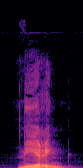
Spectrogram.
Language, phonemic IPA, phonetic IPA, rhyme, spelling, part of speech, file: Dutch, /ˈneː.rɪŋ/, [ˈnɪː.rɪŋ], -eːrɪŋ, nering, noun, Nl-nering.ogg
- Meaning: one's living; source of income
